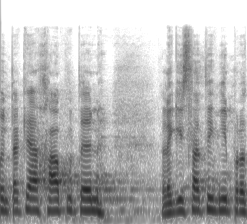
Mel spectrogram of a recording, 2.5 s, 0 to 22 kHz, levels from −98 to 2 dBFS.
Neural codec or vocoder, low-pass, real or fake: codec, 44.1 kHz, 3.4 kbps, Pupu-Codec; 14.4 kHz; fake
